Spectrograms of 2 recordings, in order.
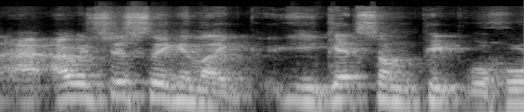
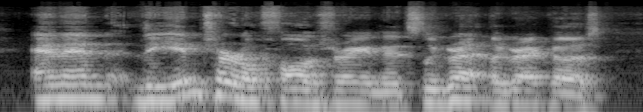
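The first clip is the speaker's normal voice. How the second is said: ordinary talk, nothing marked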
